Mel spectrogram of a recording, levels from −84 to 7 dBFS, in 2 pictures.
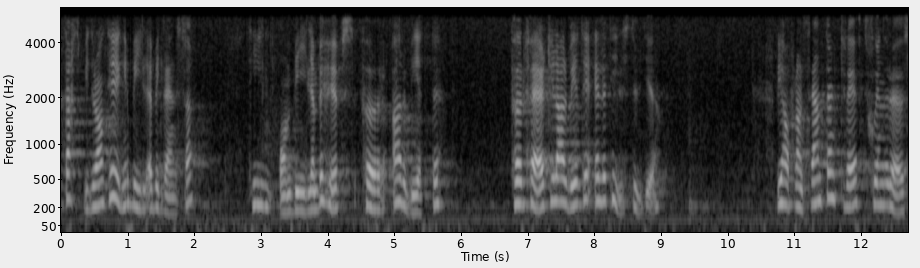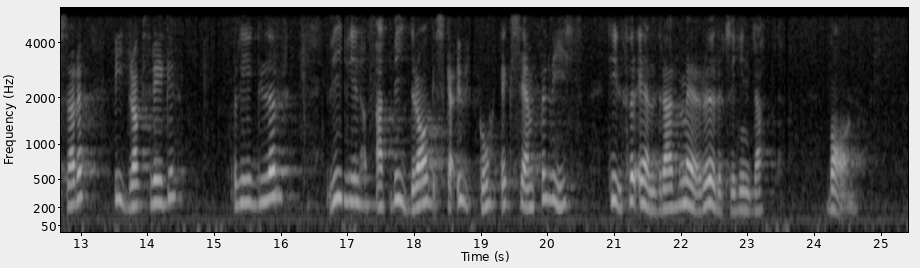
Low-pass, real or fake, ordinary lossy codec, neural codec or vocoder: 5.4 kHz; real; none; none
